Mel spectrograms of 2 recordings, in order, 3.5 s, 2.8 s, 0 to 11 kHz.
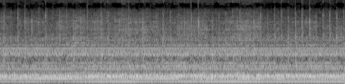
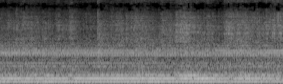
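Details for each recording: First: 2001 Chamberlain 7320 1/2HP chain-drive opener, whose sprocket gear was completely shot when acquired, running the door down: a steady, even motor hum and smooth chain whir, no grinding or skipping, then it coasts quietly to a stop; normal. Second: 2001 Chamberlain 7320 1/2 HP chain-drive garage door opener, no door attached, with a rail, chain, cable and pulley taken from a Craftsman: steady motor hum with a constant buzzy drone as the trolley vibrates along the rail.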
